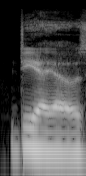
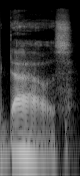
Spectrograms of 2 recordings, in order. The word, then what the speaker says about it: DAO: interesting and advantageous about daos or dows I don't I kind of like the Dow pronunciation because it has this vaguely oriental wisdom sound to it you know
